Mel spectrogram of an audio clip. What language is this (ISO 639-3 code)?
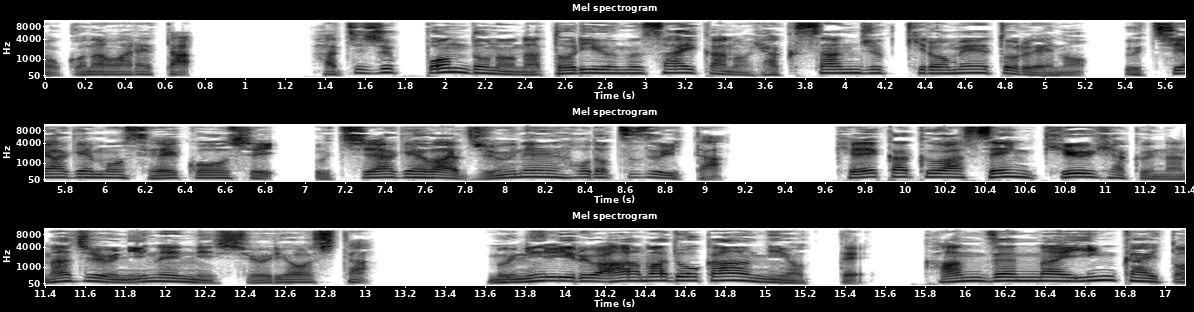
jpn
